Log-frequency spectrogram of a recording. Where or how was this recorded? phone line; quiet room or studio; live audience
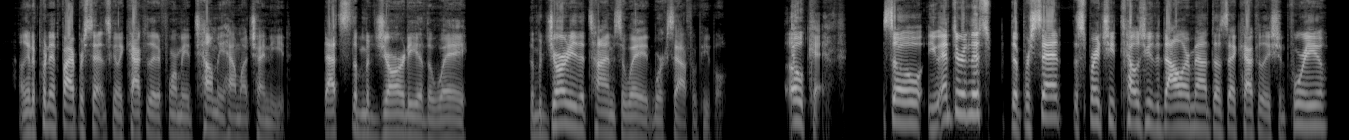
live audience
